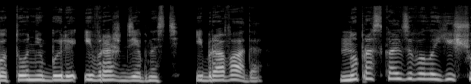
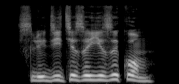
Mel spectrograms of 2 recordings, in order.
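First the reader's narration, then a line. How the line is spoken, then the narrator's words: Barking. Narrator (Russian): рявкнула на него Беннет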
